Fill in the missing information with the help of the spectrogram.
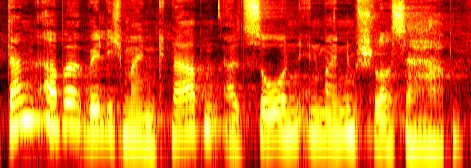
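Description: A man's voice: a little high, animated, normal speed, warm tone. A man voicing a haughty young princess in a Bible story, gushing and commanding. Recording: long hall reverb.

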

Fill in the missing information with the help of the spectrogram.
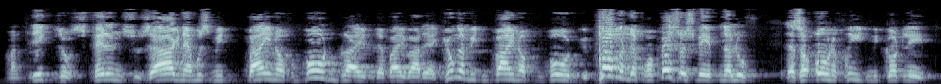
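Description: Man preaching, high voice, vivid emphatic storytelling, dry humor, dull lo-fi old recording. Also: brisk, hardly any pauses, darkish tone. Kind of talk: sermon.

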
